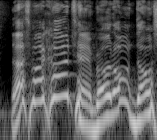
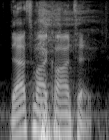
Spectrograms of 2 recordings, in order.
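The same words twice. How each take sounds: First: Much higher, excited repeat of "That's my content". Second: Said in the usual way. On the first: Real, not acted. Podcaster hyping the clip he loved, excited and much higher. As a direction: jump way up on "That's my content" like he's thrilled.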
